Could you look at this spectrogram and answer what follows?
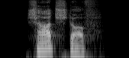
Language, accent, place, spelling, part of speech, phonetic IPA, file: German, Germany, Berlin, Schadstoff, noun, [ˈʃaːtˌʃtɔf], De-Schadstoff.ogg
- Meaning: pollutant, contaminant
